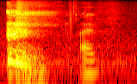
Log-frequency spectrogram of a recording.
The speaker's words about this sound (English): I'm clearing my throat.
